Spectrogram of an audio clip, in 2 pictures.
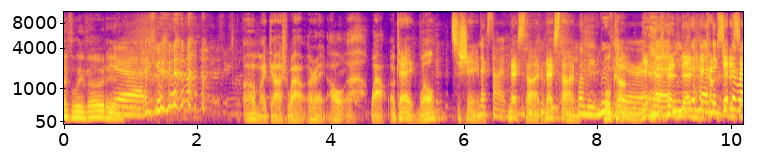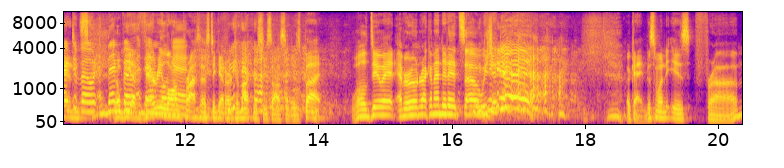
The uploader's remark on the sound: LIVE in Melbourne! With the cleanest live show audio we've ever had.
